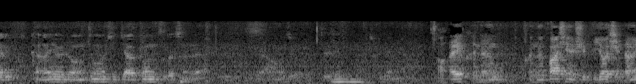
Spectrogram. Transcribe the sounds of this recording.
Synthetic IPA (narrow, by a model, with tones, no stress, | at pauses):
ly̰˨˩kʰɤ˨˩nɤ˧˥ŋjo˨˩ʊi˥˩ʈ͡ʂʊ˨˩ŋt̪u˥ŋu˥˧˩ʂɻ̩˥˧t͡ɕjɑ˥˩ʊʈ͡ʂʊ˥ŋt͡sɹ̩˧˥d̪ə˧sʰə˧˥˧nt͡sa˥˩ɪ | ɻa˧˥nxo˥˧ʊt͡ɕjo˥˧ʊt̪we˥˧˩t͡ɕʰo˥ka̰˥˩na̰˧˥ | ɑ̰˧ʔe˥˩kʰɤ˨˩nɤ˧˥ŋkʰɤ˨˩nɤ˧˥ŋfa˥ɕjɛ˥˧nʂɻ̩˥˩pi˨˩t͡ɕjɑ˥˩t͡ɕɛ˨˩nt̪a˥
